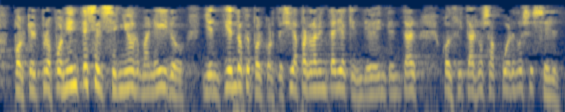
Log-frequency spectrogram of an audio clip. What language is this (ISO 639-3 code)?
spa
